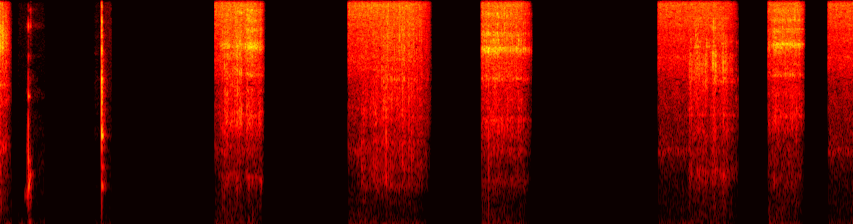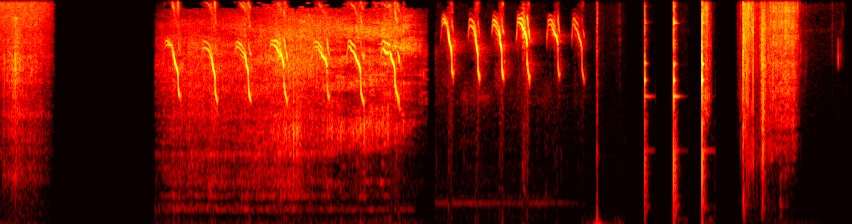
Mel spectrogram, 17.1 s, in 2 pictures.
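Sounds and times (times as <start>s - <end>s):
chick-like peeping: 10.1s - 14.5s.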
